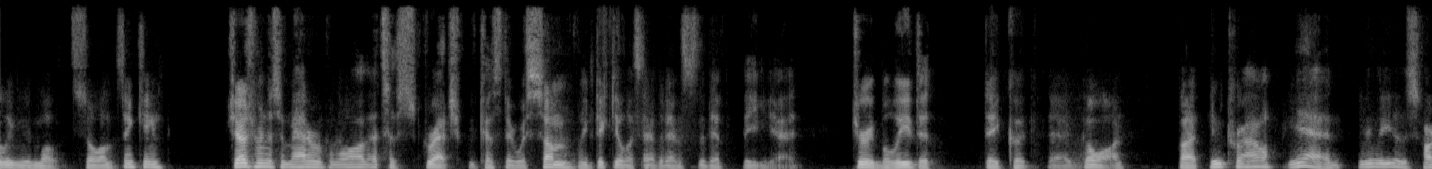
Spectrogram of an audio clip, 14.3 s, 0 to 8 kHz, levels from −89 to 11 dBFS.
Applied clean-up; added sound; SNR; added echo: neural mask model DeepFilterNet 3.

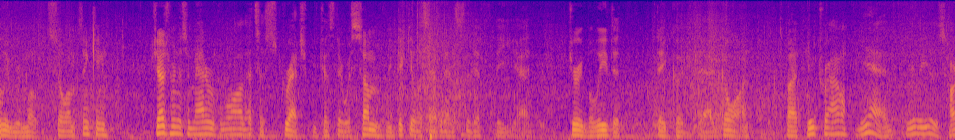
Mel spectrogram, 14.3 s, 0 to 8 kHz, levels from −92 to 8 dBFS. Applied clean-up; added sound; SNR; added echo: none; Waves, surf; 9 dB; none.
